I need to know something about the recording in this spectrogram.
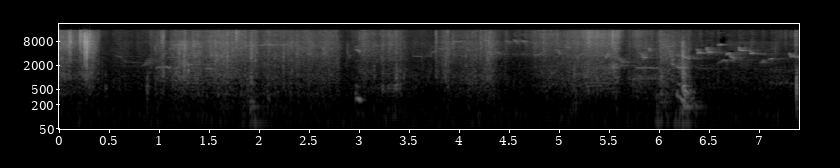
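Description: Someone shuffles about close by, brushing against rustling tent fabric.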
